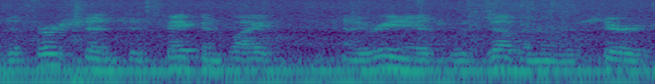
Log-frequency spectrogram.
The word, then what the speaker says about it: Quirinius: Quirinius is how you pronounce that name, just so you know.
